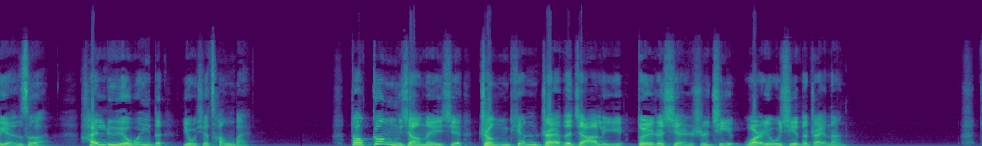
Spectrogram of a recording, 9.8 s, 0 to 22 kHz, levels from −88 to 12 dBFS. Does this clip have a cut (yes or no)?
no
